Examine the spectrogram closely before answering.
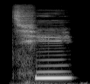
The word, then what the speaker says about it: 七: While. 七。 Brings out a strong airflow.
